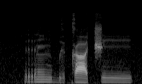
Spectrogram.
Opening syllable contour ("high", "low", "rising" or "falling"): high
